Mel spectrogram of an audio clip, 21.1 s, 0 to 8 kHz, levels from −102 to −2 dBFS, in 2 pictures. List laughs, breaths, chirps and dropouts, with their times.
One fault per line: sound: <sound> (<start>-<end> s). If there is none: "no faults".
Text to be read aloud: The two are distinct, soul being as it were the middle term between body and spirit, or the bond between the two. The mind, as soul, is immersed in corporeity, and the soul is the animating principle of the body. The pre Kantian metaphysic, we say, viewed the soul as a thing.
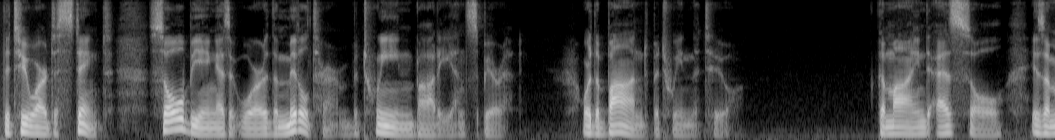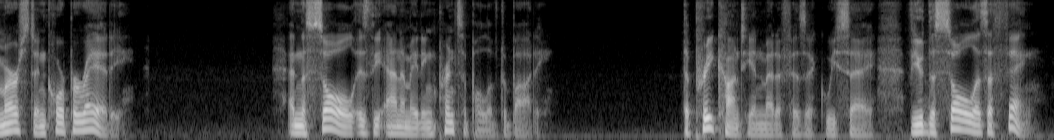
no faults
